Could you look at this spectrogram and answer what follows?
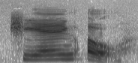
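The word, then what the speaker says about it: Chang'e: So what I understood them to say is Chiang-O, something similar to that.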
